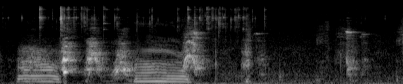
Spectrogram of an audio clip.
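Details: Play between Marco Polo, a six-year-old Samoyed, and Cisco, a Border Collie, in 2014: two short groaning growls with a snappy bark between them, then fading scuffling sounds.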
